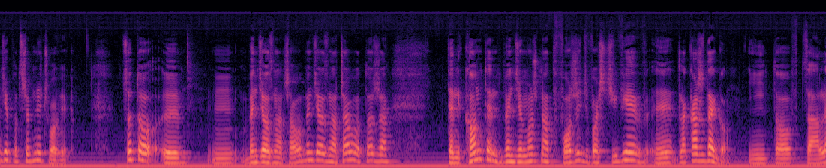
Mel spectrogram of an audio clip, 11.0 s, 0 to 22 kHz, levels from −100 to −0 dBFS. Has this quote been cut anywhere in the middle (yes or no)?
no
